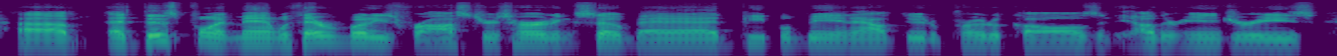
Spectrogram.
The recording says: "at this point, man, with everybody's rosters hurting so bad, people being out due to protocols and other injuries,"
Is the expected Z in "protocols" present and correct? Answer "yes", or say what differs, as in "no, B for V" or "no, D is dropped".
yes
